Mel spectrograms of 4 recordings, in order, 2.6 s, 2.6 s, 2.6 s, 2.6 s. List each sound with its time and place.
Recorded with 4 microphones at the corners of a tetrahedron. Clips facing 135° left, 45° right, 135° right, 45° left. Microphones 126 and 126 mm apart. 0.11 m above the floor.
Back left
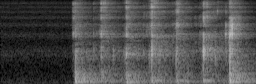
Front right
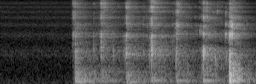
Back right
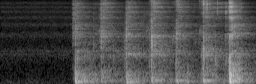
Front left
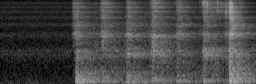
0.7 s running footsteps: 150° right, 2.5 m; by 2.4 s 85° right, 0.6 m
